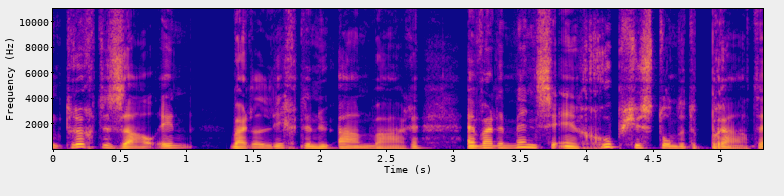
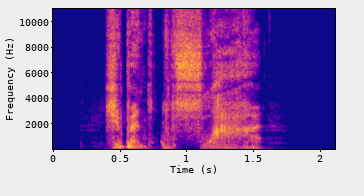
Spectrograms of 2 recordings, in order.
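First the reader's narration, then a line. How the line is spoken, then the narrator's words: Quick hiss. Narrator (Dutch): siste meneer Ellemeet nog gauw tegen Willem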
